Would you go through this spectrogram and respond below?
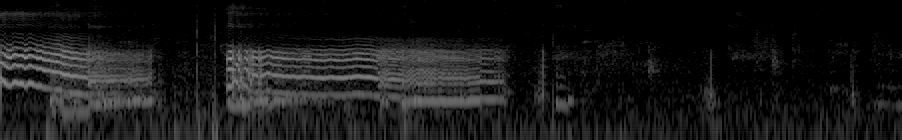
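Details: Sixteen-day-old field-type Labrador Retriever puppy after nursing; two drawn-out, whining whimpers with bent pitch in the first five seconds, then near quiet with faint rustling and a brief murmured voice.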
